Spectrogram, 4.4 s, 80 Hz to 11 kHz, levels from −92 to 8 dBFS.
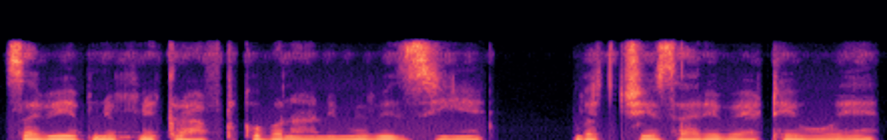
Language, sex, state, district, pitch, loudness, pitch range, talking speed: Hindi, female, Uttar Pradesh, Lucknow, 205 Hz, -17 LUFS, 195-220 Hz, 190 wpm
